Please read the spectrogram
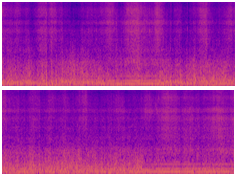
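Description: Outboard motor of a small fishing boat running steadily under way, with water rushing along the hull and wind buffeting the microphone.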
